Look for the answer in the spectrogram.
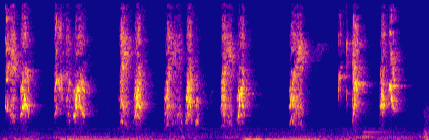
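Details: Long-tailed shrike from Kendal, used as master song for training birds, repeats harsh scratchy chirps nearly twice a second in a loose, uneven rhythm.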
